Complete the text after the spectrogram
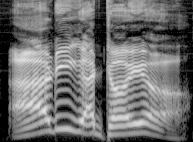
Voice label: oldman thanks; shop oldman

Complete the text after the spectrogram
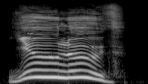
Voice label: Narration You Lose; ROUND

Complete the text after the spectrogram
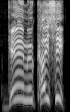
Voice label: Narration Game Start; Hanyou

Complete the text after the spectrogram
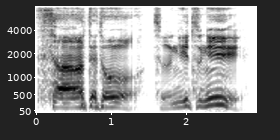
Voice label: macho win, voice

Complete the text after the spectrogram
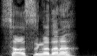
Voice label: Narration WIN; Hanyou

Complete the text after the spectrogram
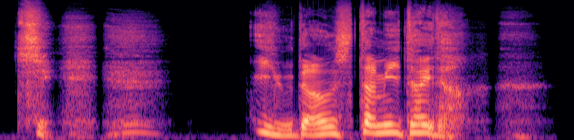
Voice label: jakigan win, voice

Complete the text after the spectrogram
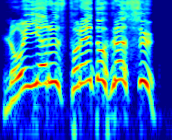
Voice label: Narration POKER ROYAL STRAIGHT FLUSH

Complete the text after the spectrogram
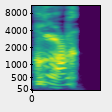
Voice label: oldman damage, voice

